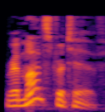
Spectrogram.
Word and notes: remonstrative: British English

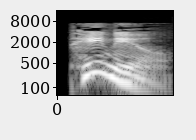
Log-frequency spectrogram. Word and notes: penial: British English

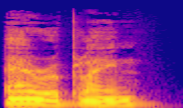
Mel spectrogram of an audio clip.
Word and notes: aeroplane: British English

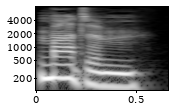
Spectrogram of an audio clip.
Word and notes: madam: British English

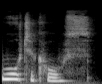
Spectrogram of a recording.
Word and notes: watercourse: British English

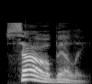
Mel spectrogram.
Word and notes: sowbelly: British English

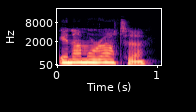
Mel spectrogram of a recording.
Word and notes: inamorata: British English

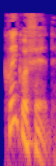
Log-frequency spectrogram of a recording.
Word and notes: quinquefid: British English

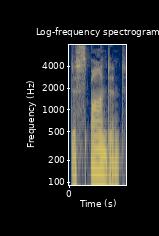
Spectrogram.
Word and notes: despondent: American English

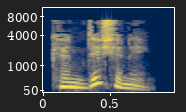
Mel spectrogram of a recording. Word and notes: conditioning: British English

